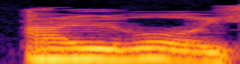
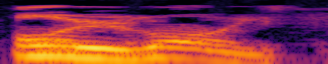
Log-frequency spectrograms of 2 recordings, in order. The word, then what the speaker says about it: All Boys: me retó, me dijo, "No se dice al voy, se escribe al boy, pero se pronuncia All Boys."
